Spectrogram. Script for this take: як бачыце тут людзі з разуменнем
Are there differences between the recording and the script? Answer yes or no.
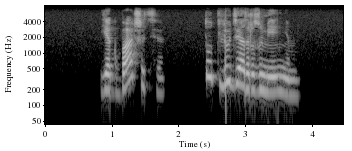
no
